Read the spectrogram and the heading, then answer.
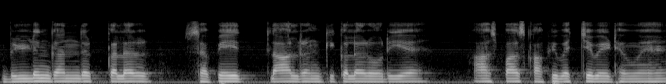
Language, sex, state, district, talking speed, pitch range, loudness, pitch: Hindi, male, Uttar Pradesh, Jyotiba Phule Nagar, 160 wpm, 130-135 Hz, -23 LUFS, 130 Hz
